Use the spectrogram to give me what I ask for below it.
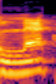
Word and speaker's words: lakh: लाख की अपने यहाँ 2 स्पेलिंग लिखी जाती हैं इंडिया में, या तो LAC या KH। दोनों स्पेलिंग्स सही हैं, या इसके दो प्रोनाउंसिएशन होते हैं, या तो लैक होता है या लाख होता है।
